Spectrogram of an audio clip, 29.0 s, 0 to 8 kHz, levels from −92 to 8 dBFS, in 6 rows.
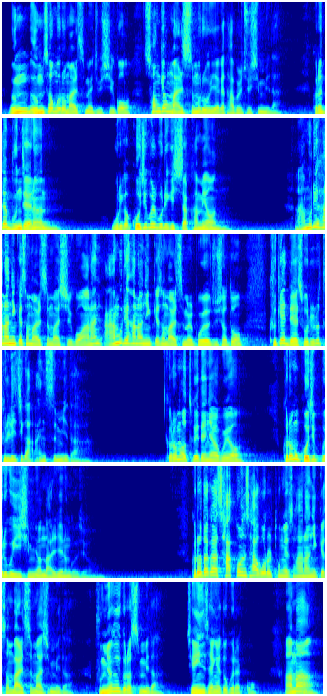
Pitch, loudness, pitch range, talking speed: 160 Hz, -32 LUFS, 120-200 Hz, 320 characters per minute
